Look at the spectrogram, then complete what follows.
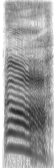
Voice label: spy negative vocalization; tf2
